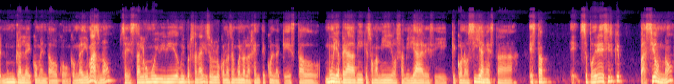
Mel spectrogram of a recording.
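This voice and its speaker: This male voice sits at a medium pitch. It rises and falls in an ordinary way. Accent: Peruvian. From Peru, Lima. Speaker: podcast guest. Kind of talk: casual chat.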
